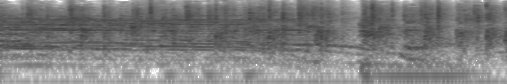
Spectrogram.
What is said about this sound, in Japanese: 今日の出演者の皆様に大きな拍手。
